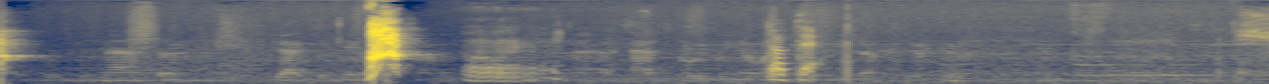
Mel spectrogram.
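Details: Nine-week-old Rat Terrier puppy giving one loud, sharp bark early on, then a softer yap, amid quiet stretches and a person's voice scolding it.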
